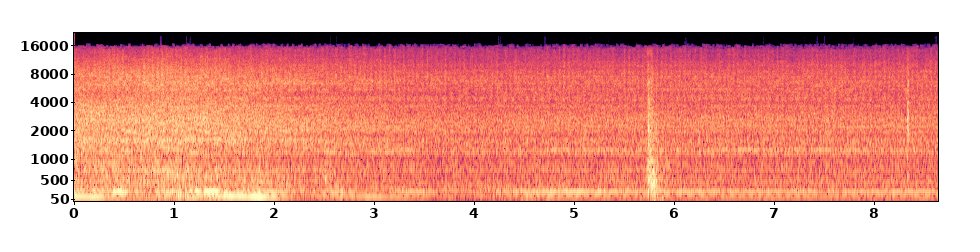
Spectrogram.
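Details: High-mileage 2002 Ford Mustang 3.8 V6 after oil change and Liqui-Moly flush, tick gone after about 30 seconds: settled steady idle, even low hum; owner believes earlier tick is exhaust manifold gasket or hole.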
